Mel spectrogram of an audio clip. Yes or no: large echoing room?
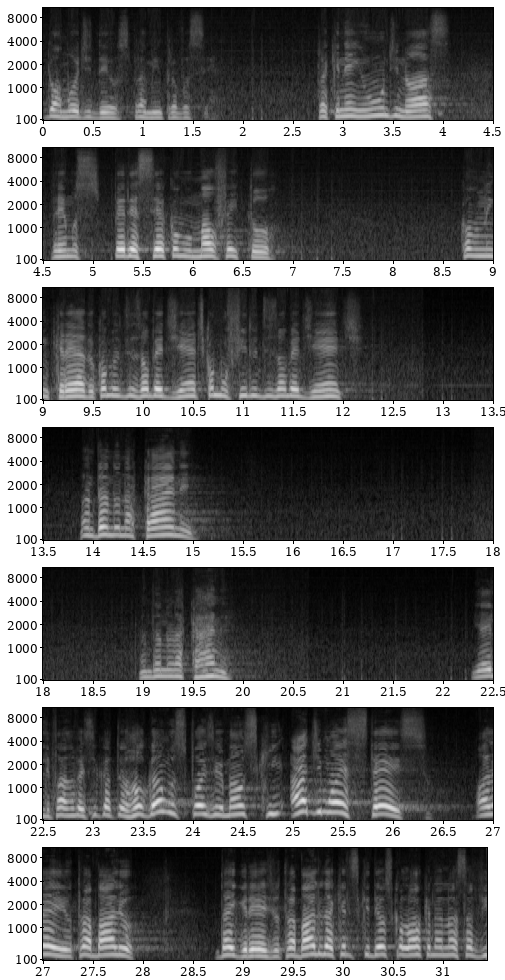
yes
